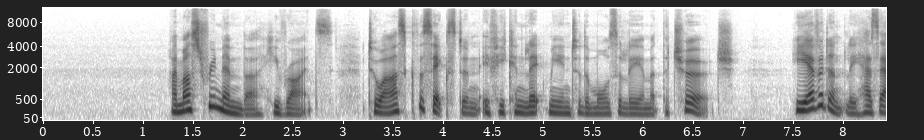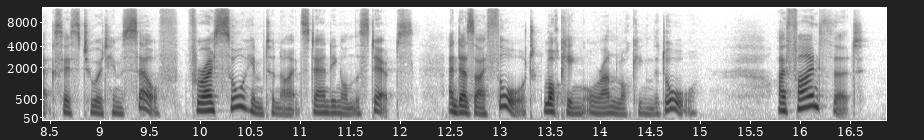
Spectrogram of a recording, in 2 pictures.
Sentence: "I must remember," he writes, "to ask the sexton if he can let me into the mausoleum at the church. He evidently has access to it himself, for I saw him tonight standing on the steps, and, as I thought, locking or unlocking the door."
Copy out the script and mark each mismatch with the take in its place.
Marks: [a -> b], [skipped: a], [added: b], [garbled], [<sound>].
"I must remember," he writes, "to ask the sexton if he can let me into the mausoleum at the church. He evidently has access to it himself, for I saw him tonight standing on the steps, and, as I thought, locking or unlocking the door." [added: I find that]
